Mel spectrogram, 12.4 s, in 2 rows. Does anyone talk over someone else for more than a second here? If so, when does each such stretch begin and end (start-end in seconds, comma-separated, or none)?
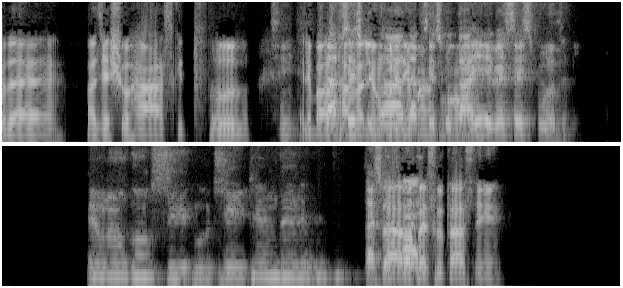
3.0-4.9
